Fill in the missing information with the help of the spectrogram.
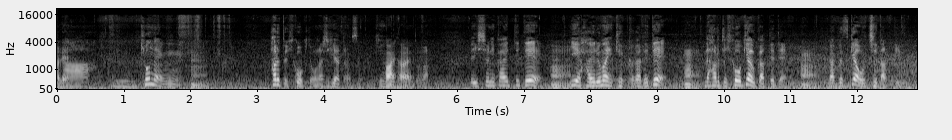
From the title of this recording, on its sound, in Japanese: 安全第一お散歩収録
